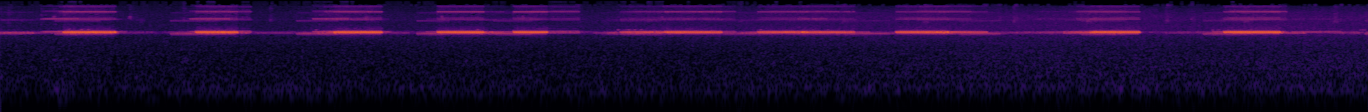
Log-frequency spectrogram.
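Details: Crickets calling at night: sharp high trill bursts repeated about once a second, some longer and some clipped, around a dozen in ten seconds, with a faint continuous insect whine behind.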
